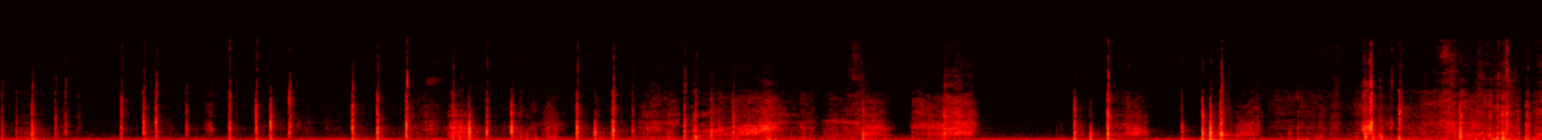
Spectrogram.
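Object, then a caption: Small cardboard box. A small, hollow white cardboard moisturizer box is tapped and scratched with fingernails while being turned in the hands. Quick, dry taps land in an irregular stream, mixed with brief bright scratching rustles over a faint low hum. Each tap dies away almost instantly, with no ring.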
